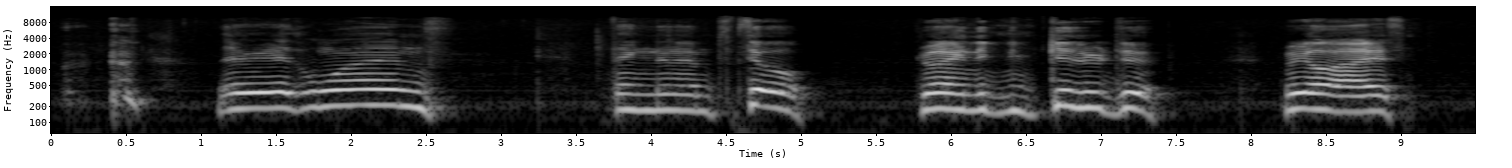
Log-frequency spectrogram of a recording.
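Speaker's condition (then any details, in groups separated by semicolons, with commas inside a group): Speech impediment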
